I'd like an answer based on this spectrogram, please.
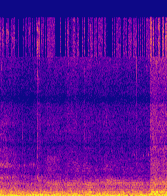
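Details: Western honey bees of a healthy, well-established colony inside a meter box, preparing for winter, heard while the hive is removed for relocation; a dense, steady low drone of buzzing runs unbroken throughout, with faint handling noise.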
